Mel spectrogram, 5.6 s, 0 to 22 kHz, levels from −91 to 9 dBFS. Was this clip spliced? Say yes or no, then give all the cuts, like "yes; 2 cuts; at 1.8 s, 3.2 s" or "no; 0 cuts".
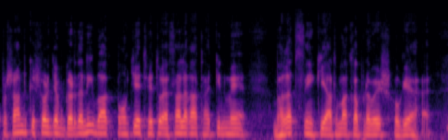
no; 0 cuts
